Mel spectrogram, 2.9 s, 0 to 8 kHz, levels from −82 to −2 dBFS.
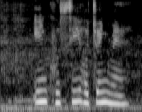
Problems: background sounds at intervals, background conversations at intervals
